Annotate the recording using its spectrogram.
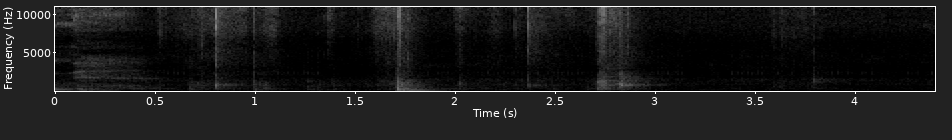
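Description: A rigid cardboard product box being handled and its hinged lid opened: a few short taps and knocks of the packaging, with quieter rustling between them.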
